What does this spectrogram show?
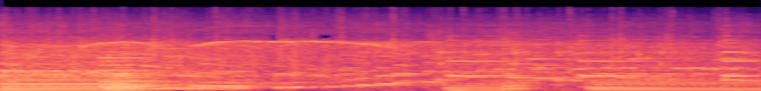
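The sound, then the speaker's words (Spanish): An audience applauds in a steady, dense wash of clapping lasting about four seconds, fairly loud throughout, with low sustained tones humming underneath. “Alguien ayúdeme, haga algo, aplauda.”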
